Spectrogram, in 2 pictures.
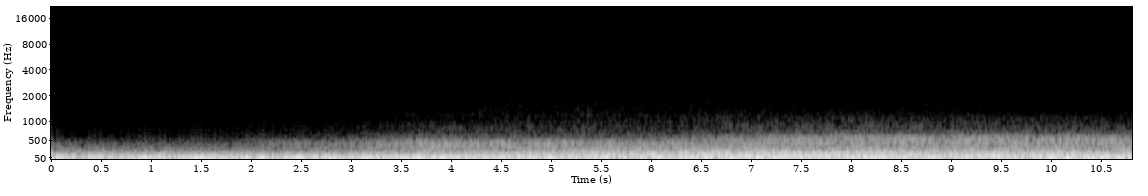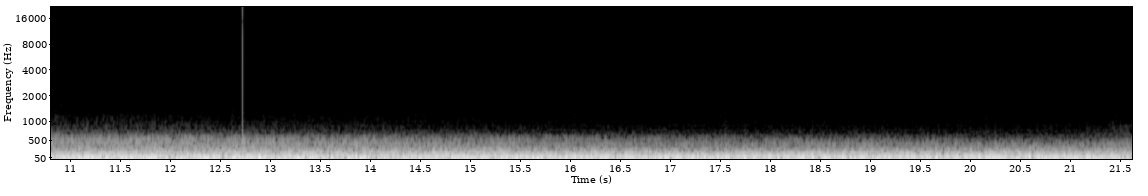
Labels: Is something being smashed?
no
